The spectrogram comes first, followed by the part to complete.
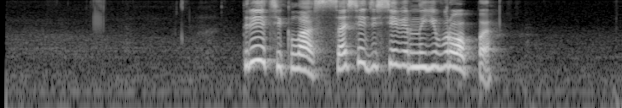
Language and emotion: Russian, positive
